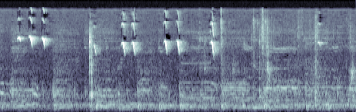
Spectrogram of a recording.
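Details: Pet canary that follows people around but is shy on camera: quiet, high, short chirps in quick pairs and triplets over a steady background hum.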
